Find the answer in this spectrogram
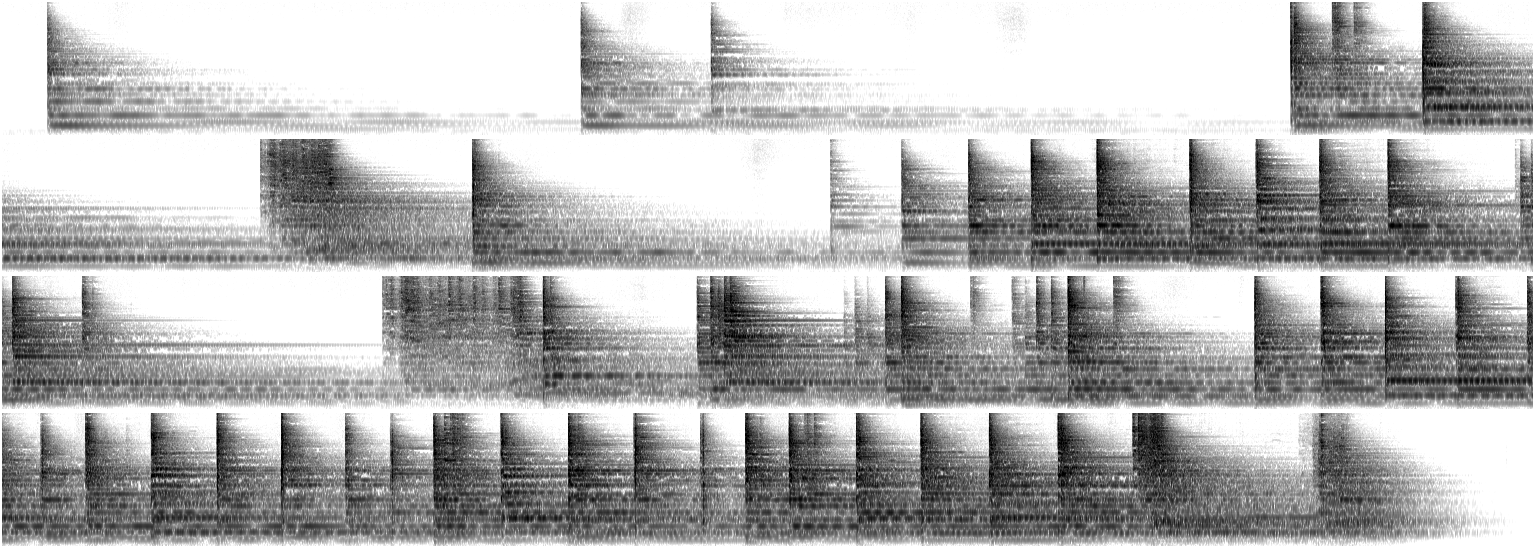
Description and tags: Khim (Thai Stringed Instrument)
This is a flat laying stringed instrument from Thailand called a Khim. It is similar to a zither, with many strings and played with leather-tipped bamboo sticks. I don't know how to properly play or tune the instrument, so I am just making some cool sounds with it.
